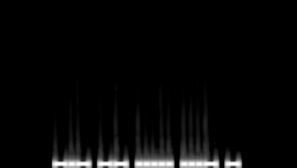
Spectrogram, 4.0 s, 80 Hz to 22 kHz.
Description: Morse code, heard as a keyed tone, about 24 wpm, 700 Hz. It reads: KM5VT
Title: Speed Racing - USA 2x2 Call Signs 20wpm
